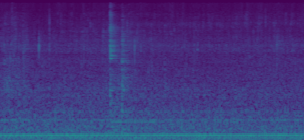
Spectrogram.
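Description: Salmon burger patties frying over low heat in coconut oil, a soft steady sizzle with a faint hum beneath and one brief clink partway through.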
